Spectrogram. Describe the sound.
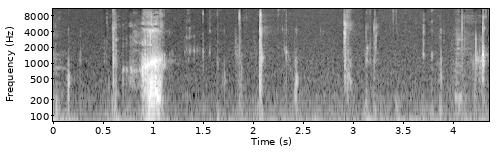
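Close, wet lip-smacking and chewing sounds, with one louder mouthful near the start followed by scattered soft clicks and smacks, recorded very near the ear with no talking.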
